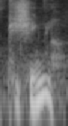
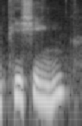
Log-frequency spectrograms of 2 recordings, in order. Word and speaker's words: phishing: common cyber threats is fishing ah so when we say fishing uh it is spelled p h i shing and fishing we categorize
